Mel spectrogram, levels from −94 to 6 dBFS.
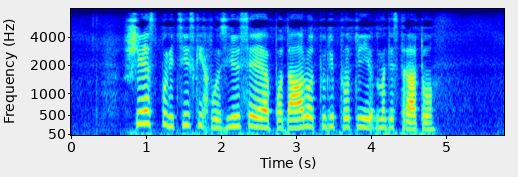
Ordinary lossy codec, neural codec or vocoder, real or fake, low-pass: MP3, 48 kbps; autoencoder, 48 kHz, 32 numbers a frame, DAC-VAE, trained on Japanese speech; fake; 7.2 kHz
